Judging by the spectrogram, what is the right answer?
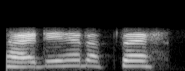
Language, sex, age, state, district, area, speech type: Assamese, female, 18-30, Assam, Sivasagar, rural, conversation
